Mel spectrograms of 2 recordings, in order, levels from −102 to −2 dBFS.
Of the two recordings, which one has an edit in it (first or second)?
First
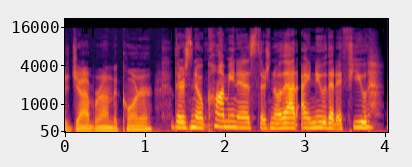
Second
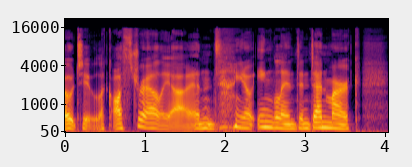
first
